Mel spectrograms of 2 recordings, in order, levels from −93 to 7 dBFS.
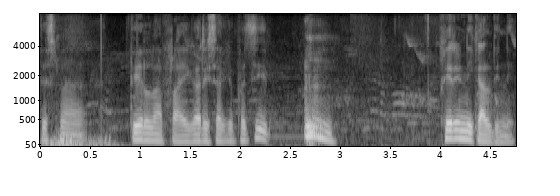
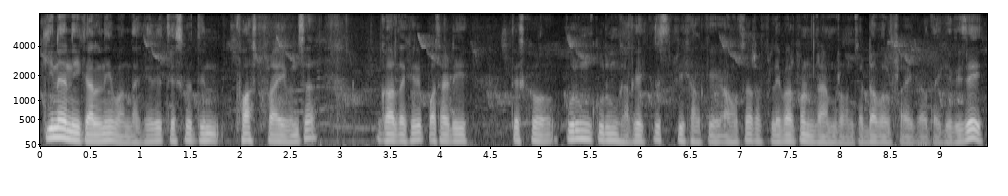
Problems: constant background noise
